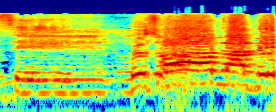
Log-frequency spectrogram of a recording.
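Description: A man's voice chanting a slow, wordless melody in long held notes, louder and higher from about halfway through.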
